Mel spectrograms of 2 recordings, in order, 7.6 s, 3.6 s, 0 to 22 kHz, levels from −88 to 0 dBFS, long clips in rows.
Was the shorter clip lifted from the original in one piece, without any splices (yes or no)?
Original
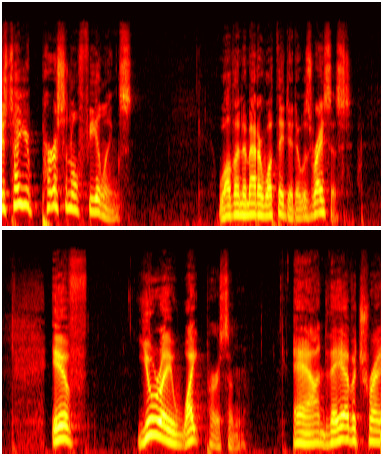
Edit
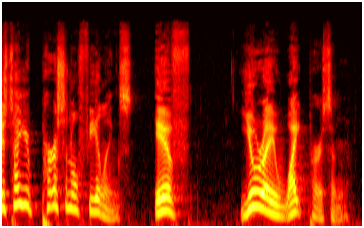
no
